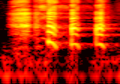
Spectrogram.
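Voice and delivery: high-pitched burst of laughter; real laugh at the absurdity. Real, not acted. Storyteller amused by her own breakup tale, laughing.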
